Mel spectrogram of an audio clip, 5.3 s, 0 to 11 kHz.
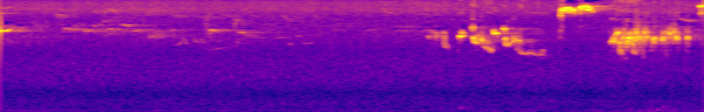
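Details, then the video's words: European robin singing full-throated in spring, February 2021, having caught a worm; about three seconds of near silence, then a burst of high, thin, twittering and trilled phrases with quick pitch jumps. Quiet rural background. "Roodborstje zingt uit volle borst"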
